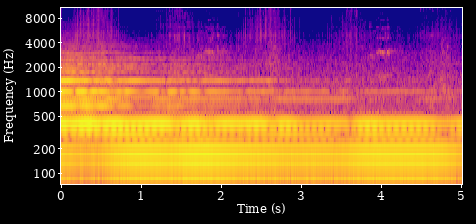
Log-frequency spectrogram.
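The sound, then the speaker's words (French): A large church bell rings loudly, its deep, resonant tone humming steadily and swelling slightly as it sustains through the whole stretch, with no voices. “ça vous fait pleurer, les cloches?”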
